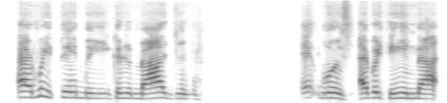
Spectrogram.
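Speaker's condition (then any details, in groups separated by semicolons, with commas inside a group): Cerebral palsy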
